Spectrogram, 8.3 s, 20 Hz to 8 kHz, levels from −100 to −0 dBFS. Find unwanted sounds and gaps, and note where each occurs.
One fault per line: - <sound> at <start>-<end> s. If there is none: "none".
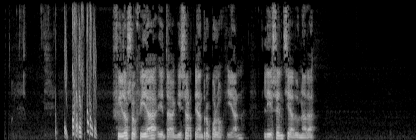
- chirp at 1.3-2.0 s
